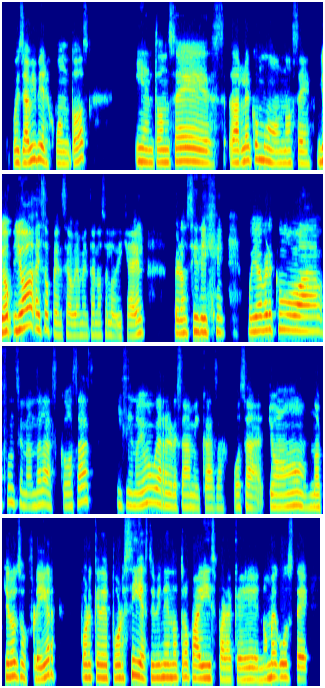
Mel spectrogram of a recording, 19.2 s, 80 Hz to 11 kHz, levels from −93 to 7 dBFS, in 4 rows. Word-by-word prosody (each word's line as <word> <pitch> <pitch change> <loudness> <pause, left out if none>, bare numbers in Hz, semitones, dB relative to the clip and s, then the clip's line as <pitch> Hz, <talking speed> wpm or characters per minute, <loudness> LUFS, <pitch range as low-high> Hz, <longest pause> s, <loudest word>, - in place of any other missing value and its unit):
pues, 190 0 -2
a 185 - +7
vivir 230 -2 +2
juntos." 185 +9 -3 0.7
Y 210 0 +1
entonces 200 +1 +1
darle 200 +3 +2
como, 210 -6 0
no 185 +1 -5
sé, 180 -2 -5
yo 225 +4 +5
yo 290 +7 +8
eso 265 -1 0
pensé, 185 -1 -8
obviamente 180 +1 -8
no 185 0 -12
se 195 - -15
lo 180 - -8
dije 175 +1 -12
a 175 - 0
él, 215 +1 -4 0.4
pero 210 0 -1
sí 235 +3 0
dije: 230 0 -1 0.3
"Voy 235 +1 +1
a 245 - +4
ver 260 0 +3
cómo 270 -2 -1
va 240 -1 +4
funcionando 215 -5 -10
las 215 -4 -6
cosas, 250 +9 -6 0.3
y 210 - -13
si 210 -2 -9
no, 200 0 -7
yo 220 +3 -4
me 255 - -4
voy 245 -2 -2
a - - +2
regresar 190 -2 -5
a - - -4
mi 180 -2 -11
casa." 170 0 -9
O 190 - -8
sea, 180 -2 -5
yo 190 -1 -4 0.5
no 185 +1 -5
quiero 220 +1 +3
sufrir 205 +4 +1 0.4
porque 210 0 +1
de 200 -1 +3
por 205 0 +1
sí 240 0 +4
estoy 200 +1 0
viniendo 210 0 +2
a - - -2
otro 215 0 -2
país 200 -1 +4
para 175 -1 -1
que 175 0 -1
no 185 +1 -5
me 215 +1 +3
guste, 205 -4 +1
205 Hz, 195 wpm, -21 LUFS, 185-225 Hz, 0.7 s, yo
